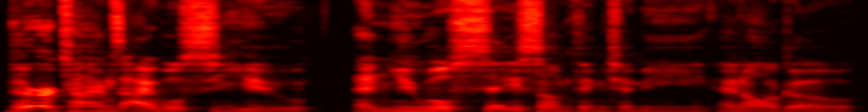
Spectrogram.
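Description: A male comedian hosting a podcast in casual comic chat, riffing in an animated, profane, self-mocking way. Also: on the high side, normal speed.

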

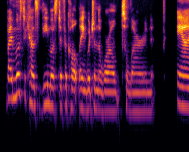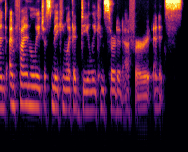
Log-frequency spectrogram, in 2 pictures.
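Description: A woman's voice: fairly low pitch, darkish tone. A middle-aged woman author answering interview questions in a chatty way, often restarting her sentences and laughing lightly.

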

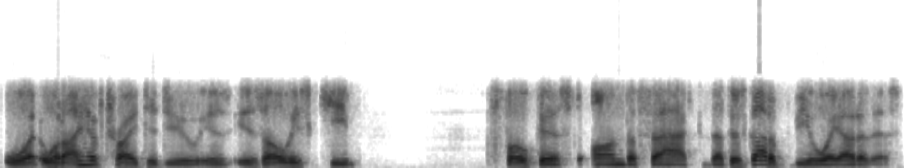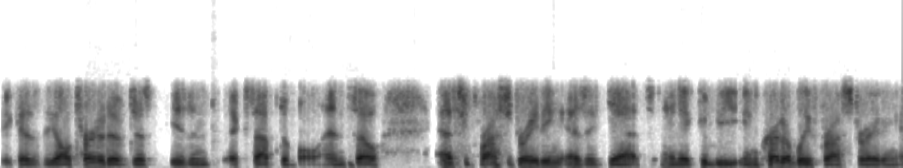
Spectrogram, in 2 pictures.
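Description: A Canadian man gives earnest interview answers on radio in a mid-pitched voice. He is halting and doubles words for emphasis. The sound is dry. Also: creaky, dry recording, phone-quality sound. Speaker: interview guest, abuse survivor and advocate.

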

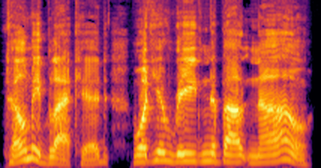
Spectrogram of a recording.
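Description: A man voicing a loud, bullying, heavy-set village boy in a storybook, with rough, taunting speech. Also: fairly high pitch, expressive, a little slow, dry recording, clean studio sound, pitched above the performer's own voice. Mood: jeering. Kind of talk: storybook character voice.

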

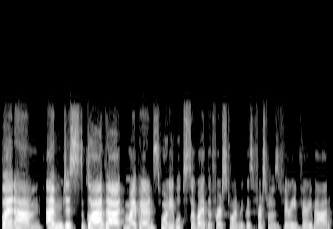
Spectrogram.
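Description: A woman in her thirties from Kuwait, telling her life story as a podcast guest in a lively, chatty way with laughs and restarts. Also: medium pitch, moderate pace, low-quality recording. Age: 30s. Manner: animated, laughs often, many restarts and fillers. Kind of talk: casual storytelling.

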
